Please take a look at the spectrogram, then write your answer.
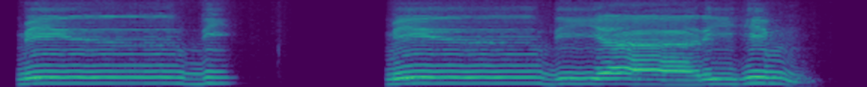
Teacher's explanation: nun kosong bertemu dengan dal ikhfa hakiki dengung dua harokat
